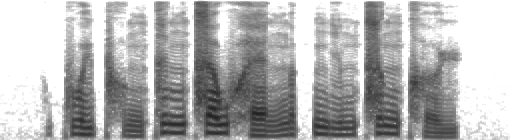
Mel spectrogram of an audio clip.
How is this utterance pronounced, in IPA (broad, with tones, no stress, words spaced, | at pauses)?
kʷɐ˧jpʰʊ˨˩ŋkɪ˥ŋ t͡sɐ˥w hɛː˨˩ŋɐ˨˥k̚ ŋiː˧mt͡sʊ˥ŋkʰɵ˨˩ɥ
